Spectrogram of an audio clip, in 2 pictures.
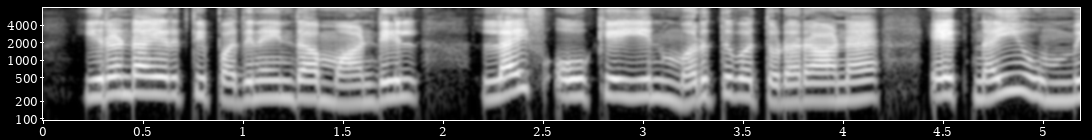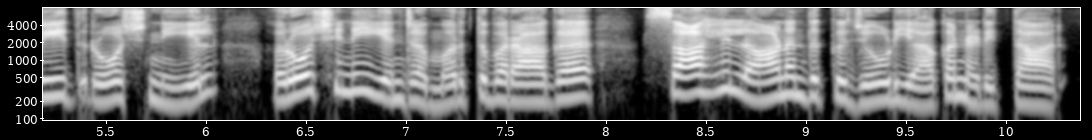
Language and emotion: Tamil, neutral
